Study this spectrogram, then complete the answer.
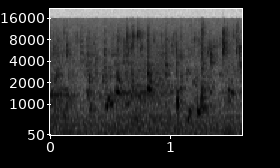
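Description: Low-flow water trickles and drips into a hydroponic RDWC bucket, a faint, steady patter of small drops over a low background hum.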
